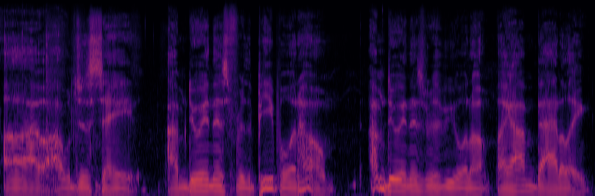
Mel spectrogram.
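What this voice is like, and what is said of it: Hoarse, nearly lost voice. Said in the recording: “why you sound so horrible? ... my voice is gone”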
